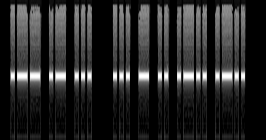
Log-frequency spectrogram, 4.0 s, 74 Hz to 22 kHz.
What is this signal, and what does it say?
Morse code, heard as a keyed tone, about 25 wpm, 1000 Hz. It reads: WAS STILL
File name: qotdfiles / 25wpm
